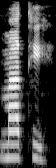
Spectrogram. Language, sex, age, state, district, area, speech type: Nepali, female, 30-45, West Bengal, Darjeeling, rural, read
